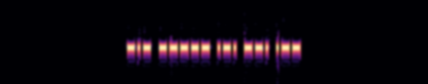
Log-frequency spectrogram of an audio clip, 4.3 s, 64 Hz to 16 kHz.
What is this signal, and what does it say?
Morse code, heard as a keyed tone, about 44 wpm, 700 Hz. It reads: K0RGW
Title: USA Call Signs - 5 Characters - 45wpm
